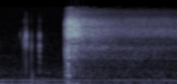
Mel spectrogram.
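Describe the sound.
A voice imitates the steam release of a rice cooker: a couple of soft mouth clicks, then a sudden loud, breathy hiss that holds steady and fades slightly.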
